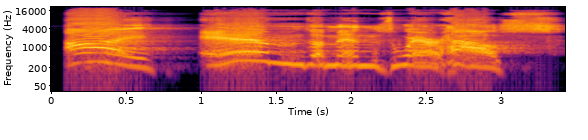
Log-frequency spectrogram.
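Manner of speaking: I am the Men's Wearhouse shouted slow, near tears; defiant shout. Retold or imitated. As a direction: hurl it out like a wounded founder. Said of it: "look around and say".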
